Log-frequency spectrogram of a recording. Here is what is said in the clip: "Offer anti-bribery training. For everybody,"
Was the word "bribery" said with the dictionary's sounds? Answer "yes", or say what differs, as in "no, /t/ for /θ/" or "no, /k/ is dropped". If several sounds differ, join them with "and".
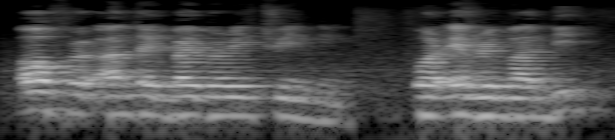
no, /ɹ/ is dropped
